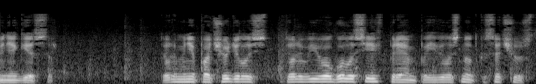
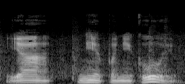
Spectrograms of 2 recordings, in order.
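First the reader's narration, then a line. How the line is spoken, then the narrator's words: Soft, gentle. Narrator (Russian): мягко сказал Эдгар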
